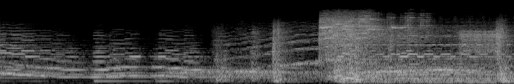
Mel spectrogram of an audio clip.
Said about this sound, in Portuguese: Ah, não! Dois espelhos quebrados no mesmo dia! Quanto azar um Smurf pode ter!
